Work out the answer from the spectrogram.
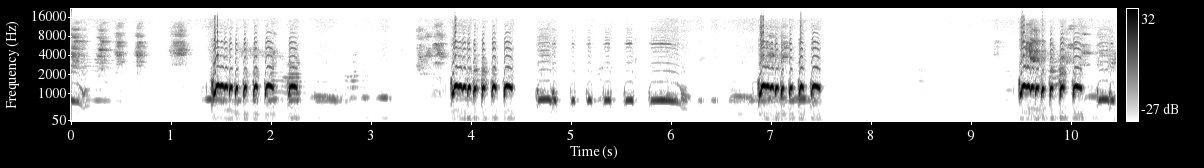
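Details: Local and Bangkok zebra doves calling back and forth; four loud bursts of rapid, higher rolling coos, each answered by a steady run of lower staccato coos ending in a drawn note.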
